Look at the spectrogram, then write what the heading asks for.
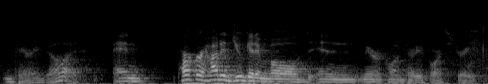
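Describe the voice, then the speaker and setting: A man hosting a chat show, speaking in a polite, measured way. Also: mid-range voice, big pitch swings, darkish tone, slight background noise. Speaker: interview host. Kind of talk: hosted studio chat. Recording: echoey room.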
